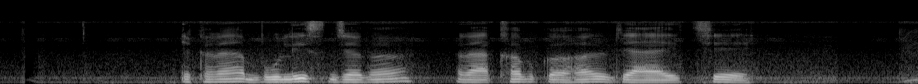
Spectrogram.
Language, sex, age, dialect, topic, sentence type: Maithili, male, 36-40, Bajjika, banking, statement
